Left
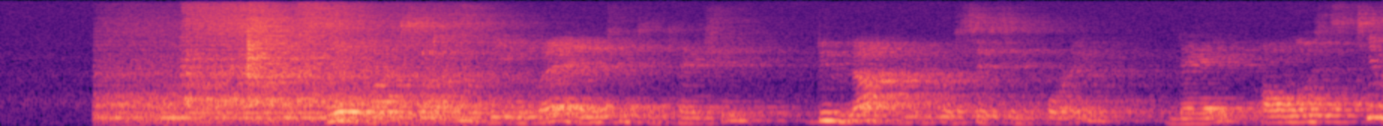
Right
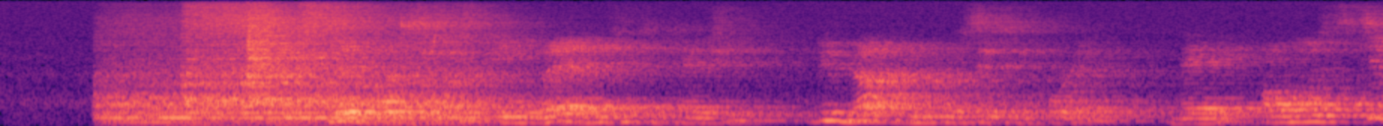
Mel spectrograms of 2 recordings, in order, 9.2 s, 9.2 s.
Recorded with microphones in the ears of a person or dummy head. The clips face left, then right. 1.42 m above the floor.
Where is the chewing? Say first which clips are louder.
Left 1 dB; 30° left (ahead or behind), 1.5 m.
